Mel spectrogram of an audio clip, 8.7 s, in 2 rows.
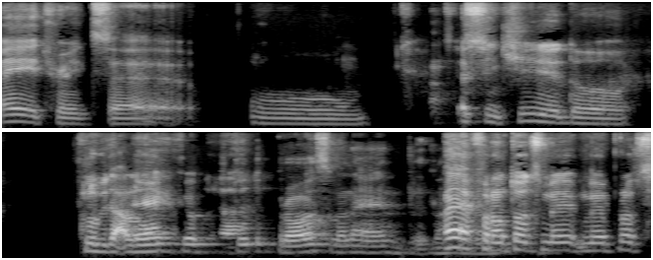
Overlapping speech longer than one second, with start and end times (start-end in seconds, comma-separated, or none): none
